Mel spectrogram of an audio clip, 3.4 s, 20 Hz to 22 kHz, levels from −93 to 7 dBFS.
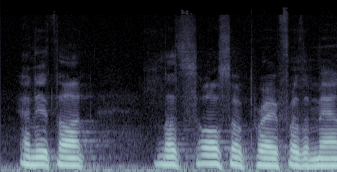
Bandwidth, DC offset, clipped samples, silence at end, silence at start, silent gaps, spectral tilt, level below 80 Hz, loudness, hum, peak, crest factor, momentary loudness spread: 6.4 kHz; under 0.1%; under 0.1%; 0 s; 0 s; none; -10.5 dB/octave; -38 dBFS; -20 LUFS; none; -6 dBFS; 14 dB; 6 LU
